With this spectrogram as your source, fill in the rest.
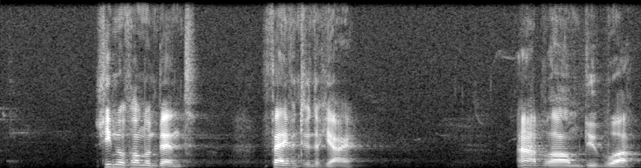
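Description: An elderly man speaks slowly and formally through a microphone outdoors.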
